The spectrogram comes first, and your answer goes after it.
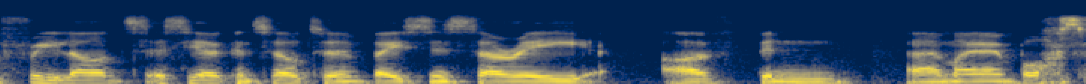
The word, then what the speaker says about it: Surrey: American listeners over there, Surrey is a county in the UK. It's not what we say when we're apologising. It's spelled Surrey. It's a beautiful county, isn't it?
